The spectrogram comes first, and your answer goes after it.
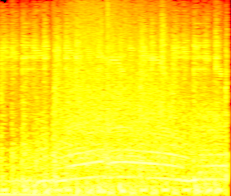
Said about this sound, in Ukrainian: Машини-мафіозі легко впізнати у вуличному потоці за басовитими нотками глушника.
